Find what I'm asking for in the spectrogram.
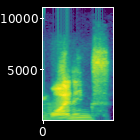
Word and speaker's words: Wynings: Wynings? – Wynings Roberts. Yes, you got it. – Wynings Roberts.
